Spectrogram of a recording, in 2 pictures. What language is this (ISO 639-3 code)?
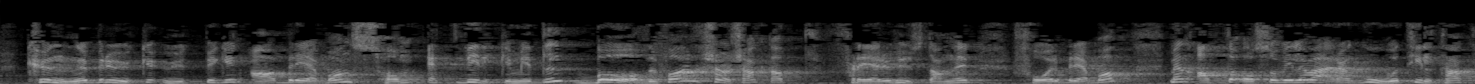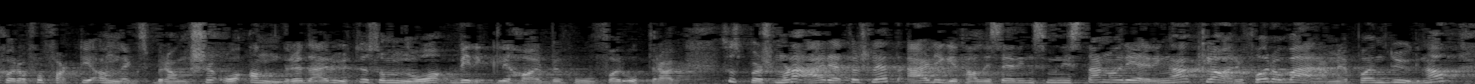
nob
